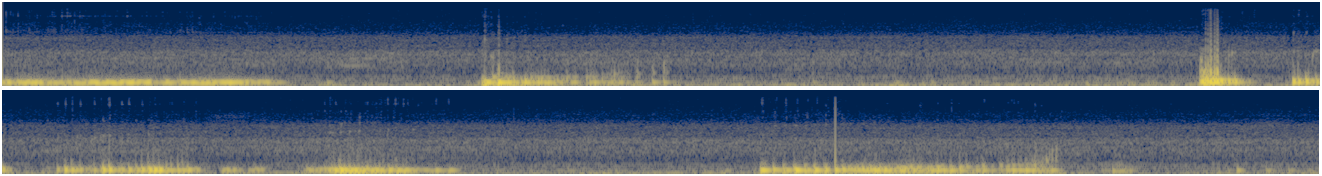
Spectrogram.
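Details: Hunger stomach noises recorded with a microphone on the belly: loud low gurgling rumbles in bursts with short pops between them; normal borborygmi.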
